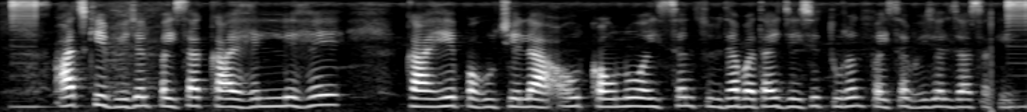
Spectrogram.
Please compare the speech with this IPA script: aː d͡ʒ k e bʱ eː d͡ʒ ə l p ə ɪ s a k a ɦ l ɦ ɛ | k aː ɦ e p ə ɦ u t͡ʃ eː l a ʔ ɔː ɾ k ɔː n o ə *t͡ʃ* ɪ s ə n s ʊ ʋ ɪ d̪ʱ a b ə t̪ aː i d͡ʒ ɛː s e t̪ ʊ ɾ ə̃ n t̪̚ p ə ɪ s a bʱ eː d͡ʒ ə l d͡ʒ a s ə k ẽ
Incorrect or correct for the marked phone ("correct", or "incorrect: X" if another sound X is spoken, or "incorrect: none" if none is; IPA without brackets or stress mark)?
incorrect: none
